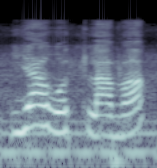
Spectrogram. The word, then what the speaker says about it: Yaroslava: Yaroslava, merci, Shvedova. Je vais devoir. Bah oui, bah c'est juste que je ne prononce pas le V.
